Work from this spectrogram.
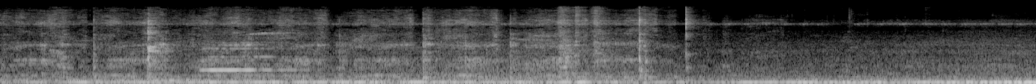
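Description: Metal utensils scrape and clink against a pot in an uneven stirring rhythm, mixing tempering into ragda, with a low rumble of traffic underneath.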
